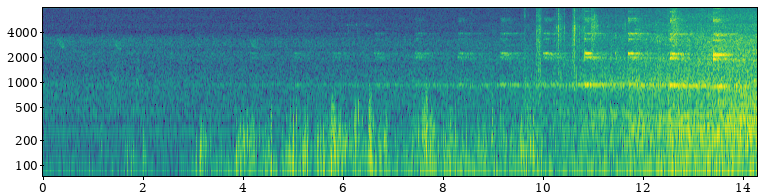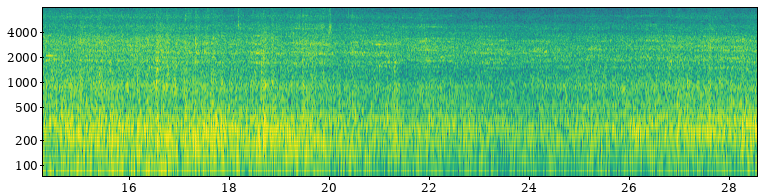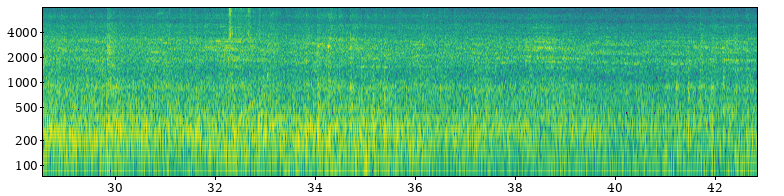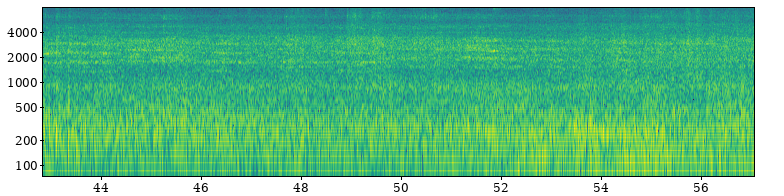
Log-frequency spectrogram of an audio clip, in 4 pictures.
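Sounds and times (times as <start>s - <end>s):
freight train rumbling: 0.0s - 57.0s
crossing bell ringing: 5.0s - 14.8s.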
